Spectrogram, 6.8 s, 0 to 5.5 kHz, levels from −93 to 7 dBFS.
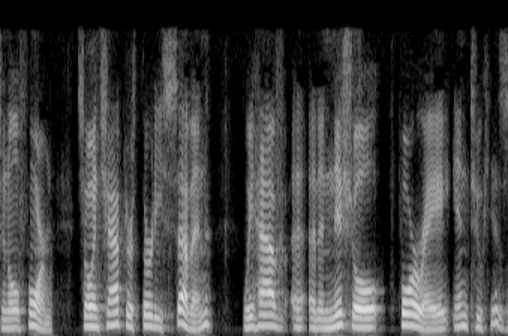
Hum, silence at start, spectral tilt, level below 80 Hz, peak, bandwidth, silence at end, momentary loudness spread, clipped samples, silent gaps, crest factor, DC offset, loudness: none; 0 s; -10 dB/octave; -56 dBFS; 0 dBFS; 5.2 kHz; 0 s; 11 LU; under 0.1%; none; 16 dB; under 0.1%; -16 LUFS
